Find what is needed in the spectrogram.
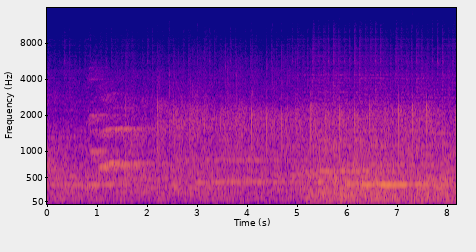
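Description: Music playing over an arena sound system, with a steady beat that comes in about two seconds in.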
